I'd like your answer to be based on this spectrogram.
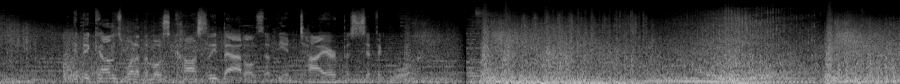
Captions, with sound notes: It becomes one of the most costly battles of the entire Pacific War. [cannons firing]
